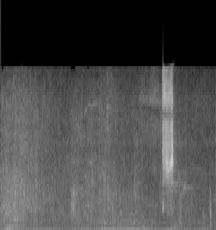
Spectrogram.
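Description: An engine running steadily, a low hum that shifts slightly in pitch, with voices in the background.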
